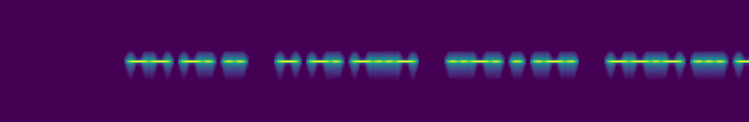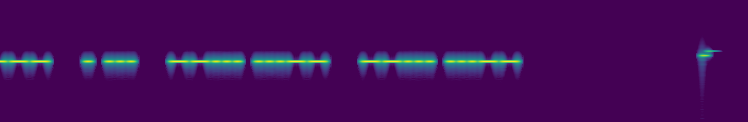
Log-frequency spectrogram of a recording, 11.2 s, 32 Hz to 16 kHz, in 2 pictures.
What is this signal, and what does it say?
Morse code, heard as a keyed tone, about 29 wpm, 700 Hz. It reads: MNI TNX FER QSO ES 73 73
